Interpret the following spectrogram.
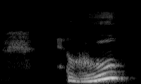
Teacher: Hu for the circle lips, the sound is short.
